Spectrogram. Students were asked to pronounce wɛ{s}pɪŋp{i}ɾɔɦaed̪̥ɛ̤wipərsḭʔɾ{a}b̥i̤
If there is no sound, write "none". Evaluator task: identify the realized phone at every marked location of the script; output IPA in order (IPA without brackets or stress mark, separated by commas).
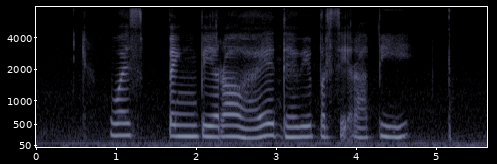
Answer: s, i, a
